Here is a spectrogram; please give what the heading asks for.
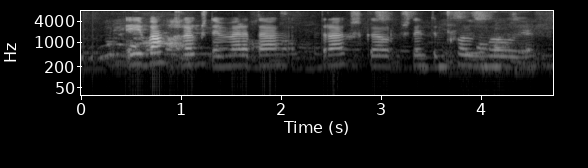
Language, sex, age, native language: Icelandic, female, 15, Icelandic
